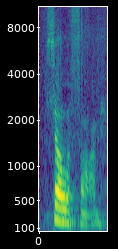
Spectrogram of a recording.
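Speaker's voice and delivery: normal talking voice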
